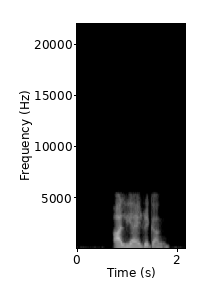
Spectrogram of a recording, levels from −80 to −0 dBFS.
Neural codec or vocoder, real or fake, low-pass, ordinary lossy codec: codec, 16 kHz, 0.8 kbps, ZipCodec; fake; 5.4 kHz; none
